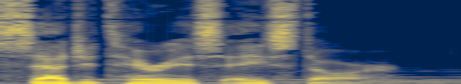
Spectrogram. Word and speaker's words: Sagittarius A*: This is the story of Sagittarius A asterisk pronounced Sagittarius A star the super massive black hole at the heart of the Milky Way.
